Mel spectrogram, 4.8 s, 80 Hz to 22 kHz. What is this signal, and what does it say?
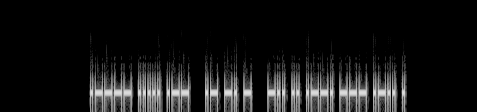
Morse code, heard as a keyed tone, about 50 wpm, 700 Hz. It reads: 15W ANT DIPOLE
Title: Common QSO Phrases Encore 50wpm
